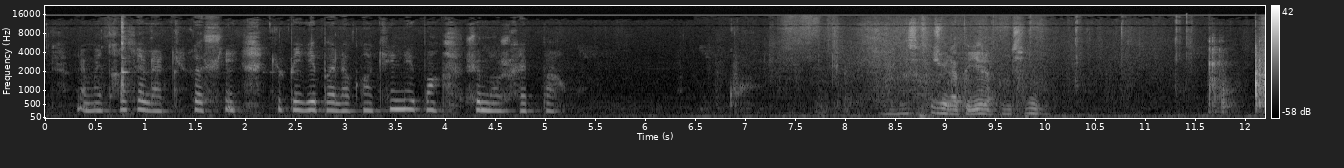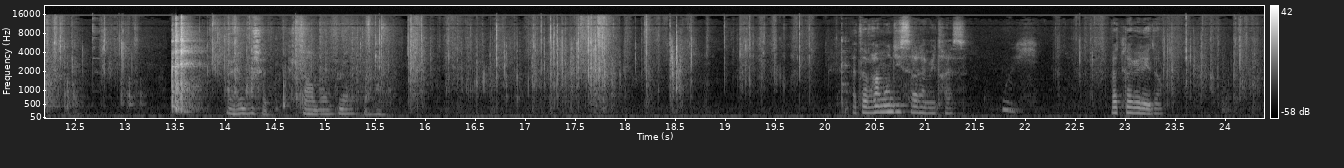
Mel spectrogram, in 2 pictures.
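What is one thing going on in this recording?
A young girl speaks quietly nearby.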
